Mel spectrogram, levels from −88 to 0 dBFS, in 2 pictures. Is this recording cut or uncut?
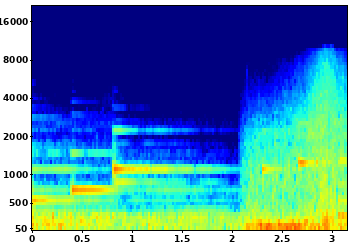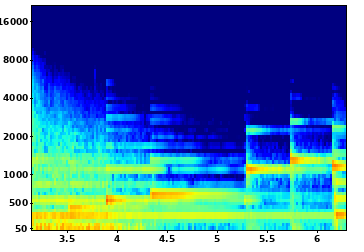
uncut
